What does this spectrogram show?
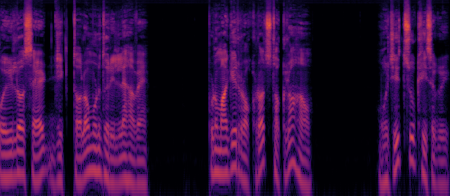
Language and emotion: Goan Konkani, sad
